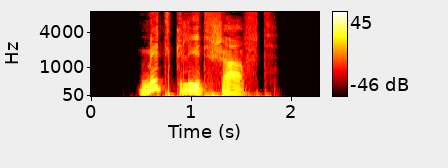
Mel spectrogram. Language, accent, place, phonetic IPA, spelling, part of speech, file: German, Germany, Berlin, [ˈmɪtˌɡliːtʃaft], Mitgliedschaft, noun, De-Mitgliedschaft.ogg
- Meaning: membership (fact of being a member)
